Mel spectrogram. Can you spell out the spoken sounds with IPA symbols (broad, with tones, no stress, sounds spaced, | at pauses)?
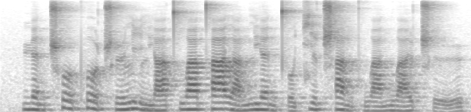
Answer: ɥ ɛ˨˩ n ʈ͡ʂʰ o˥˧ ʊ̯ pʰ o˥˩ ʊ̯ ʈ͡ʂʰ ɻ̩˧˥ l i˥˩ l j ä˧˥ t̪ʰ w ä˥ t̪ʰ ä˥ l a˧˥ n l j ɛ˥˩ n t̪ʰ o˩ ʊ̯ t͡ɕ i˥˧ ʈ͡ʂʰ a˥˩ n pʰ w a˧˥ n w a˧˥ ɪ̯ ʈ͡ʂʰ ɻ̩˨˩˦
